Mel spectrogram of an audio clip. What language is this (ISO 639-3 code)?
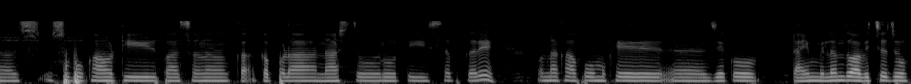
snd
